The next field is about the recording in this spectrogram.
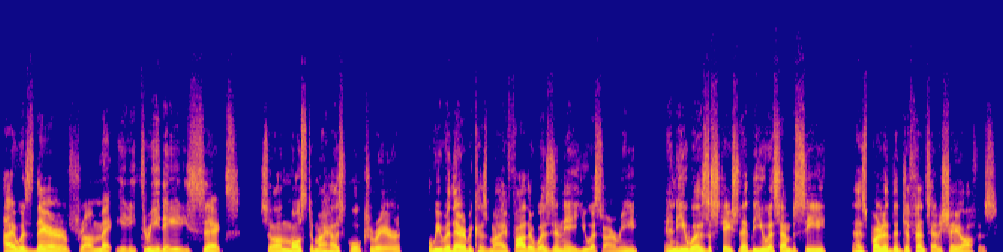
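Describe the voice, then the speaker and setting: A man in his fifties, born in Germany, talking casually as an interview guest with a relaxed, reflective manner. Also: on the high side, moderate pace, dry recording, clean studio sound. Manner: relaxed, reflective, with restarts and fillers.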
